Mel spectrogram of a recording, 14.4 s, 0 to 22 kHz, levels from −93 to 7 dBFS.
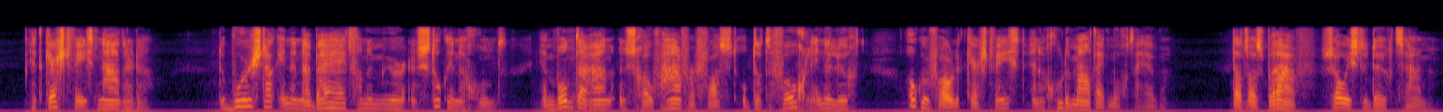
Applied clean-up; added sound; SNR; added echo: none; none; none; none.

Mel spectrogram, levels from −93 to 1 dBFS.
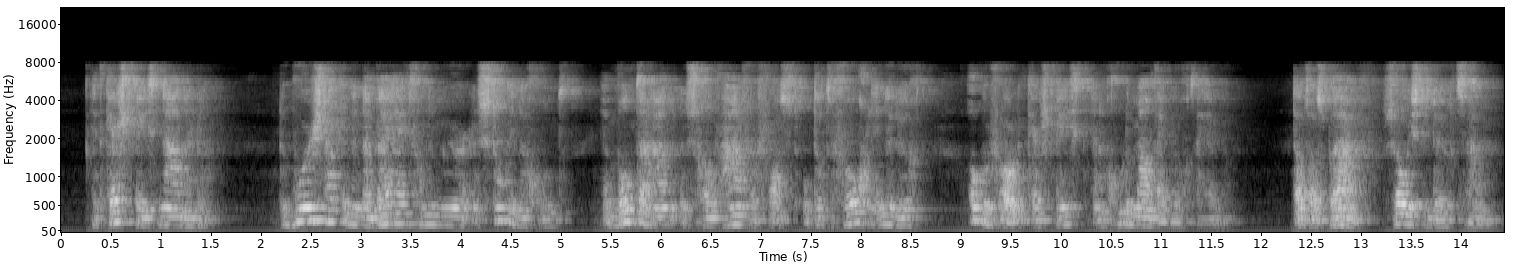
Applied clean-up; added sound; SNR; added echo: none; none; none; reverberation time 0.6 s.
